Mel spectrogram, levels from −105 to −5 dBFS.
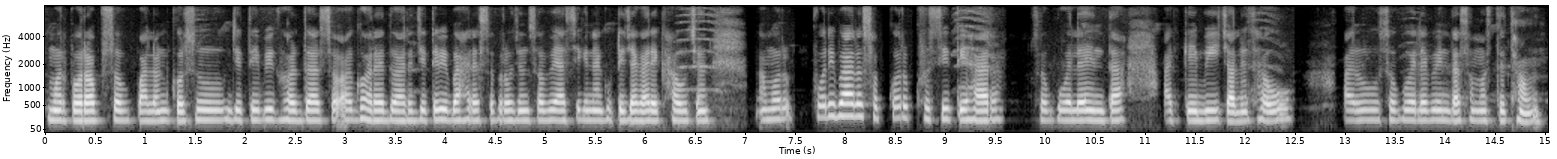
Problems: constant background noise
